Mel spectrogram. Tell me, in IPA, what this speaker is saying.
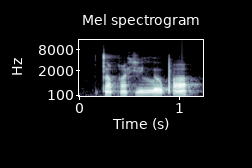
t ɐ̃ q ĩ x i lː ɤ pʼ ɑ̃

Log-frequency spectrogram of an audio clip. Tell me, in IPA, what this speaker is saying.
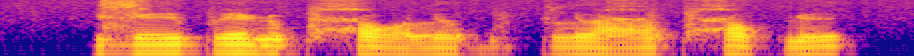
z e˦˥ p e˧˥˧ ɳ ʊ˦˥ p ħ ɔ˧˩ l ə˧˩ b ə˧˩ p l ə˧˩ ʕ ʊ˧˩ p ħ ɔ˥˩ p ɳ ɪ˦˥

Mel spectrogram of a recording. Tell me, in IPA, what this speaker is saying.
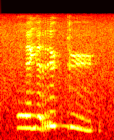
ɦ e j ɪ r y ʔ ɡ yː ʔ

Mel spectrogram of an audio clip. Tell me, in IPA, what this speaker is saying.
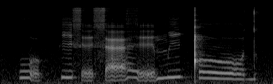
w o̰ kː i s ḛ s æ̰ ɦ ḛ m i ǃ oː d

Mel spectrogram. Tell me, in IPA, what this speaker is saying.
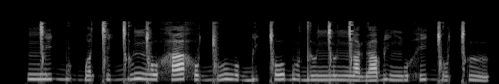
ŋ͡ǀ i ɡ͡b u ɡ͡b ʌ ǀ i ɡ͡ǀ ɯ ŋ͡ǀ o h a h o ɡ͡ǀ u w o ɡ͡b i ǀ o ɓ u d ɯ ŋ͡ǀ ɯ ŋ͡ǀ a ɡ a ɓ i ŋ u h i ɡ͡ǀ o ǀʰ ɯ

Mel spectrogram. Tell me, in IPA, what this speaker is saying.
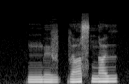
ŋ͡m ø v p ɯ sˤ n ɯ

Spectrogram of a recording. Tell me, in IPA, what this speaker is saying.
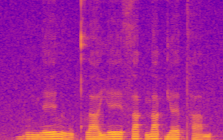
b ɯ˧ ŋ l eː˦˥ l ɯː˩˦ w kʰ l aː˧ j eː˥˩ s a˥˩ k̚ n a˥˩ k̚ j ɛː˦˥ tʰ a˨˩ m

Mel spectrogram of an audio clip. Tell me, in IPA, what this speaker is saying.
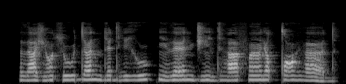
ð a ʒ ɔ̃ s u d ɐ n d ɛ d ɦ i ɣ u k ĩ ð ɛ n d͡ʒ ĩ d ɦ a f ɐ̃ ɾ ɨ d tˤ i ɦ ɐ d

